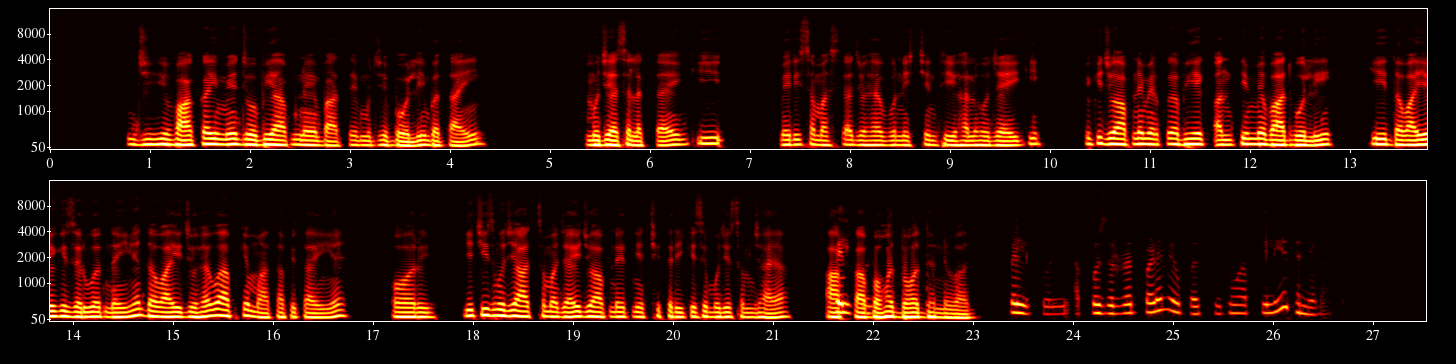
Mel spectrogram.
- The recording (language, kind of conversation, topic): Hindi, advice, मन बहलाने के लिए घर पर मेरे लिए कौन-सी गतिविधि सही रहेगी?
- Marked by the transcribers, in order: none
